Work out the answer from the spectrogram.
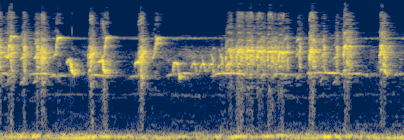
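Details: Long-tailed shrike from Madura, Indonesia, in a tutor recording for training other songbirds: dense, scratchy high chattering with rapid chips and short whistled notes in quick bursts, over a steady low hum.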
